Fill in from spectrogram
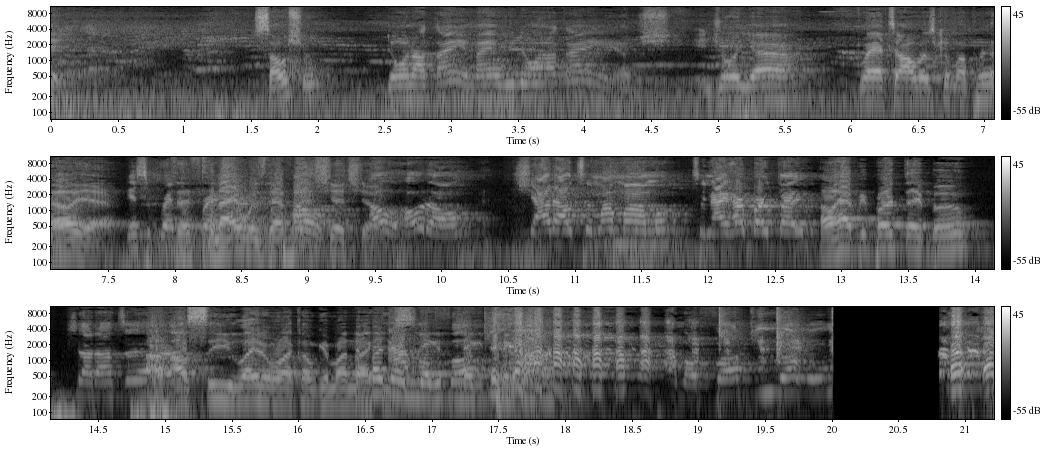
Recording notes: In the larger than usual live audience.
